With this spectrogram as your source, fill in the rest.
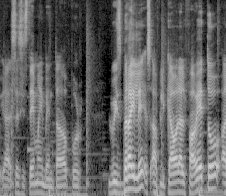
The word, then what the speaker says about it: Louis Braille: es el nacimiento de louis braille que a propósito quiero mencionar que esa es la pronunciación en español del nombre porque en francés es un poco diferente enlace el 4 de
